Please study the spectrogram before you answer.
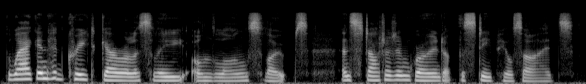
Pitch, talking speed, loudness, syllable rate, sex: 190 Hz, 185 wpm, -19 LUFS, 5.3 syllables/s, female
